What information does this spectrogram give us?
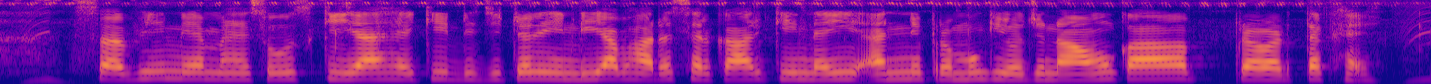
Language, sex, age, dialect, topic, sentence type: Hindi, female, 18-24, Awadhi Bundeli, banking, statement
